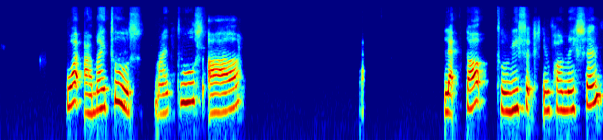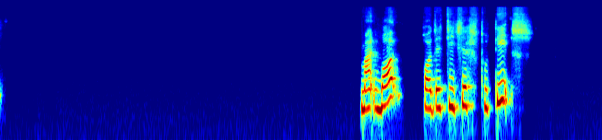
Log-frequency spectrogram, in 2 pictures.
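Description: A young boy speaks calmly and clearly into a close microphone, in short phrases with pauses.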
